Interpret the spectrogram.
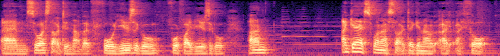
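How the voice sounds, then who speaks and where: A man's voice: deep voice, normal speed, a little mellow. A man in his forties speaking candidly and conversationally in a reflective interview. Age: 40s. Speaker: voice actor in an audio drama. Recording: guitar music behind the voice. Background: guitar music.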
